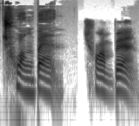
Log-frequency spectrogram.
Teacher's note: Both are in fourth tones, so we go down with an emphasis.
